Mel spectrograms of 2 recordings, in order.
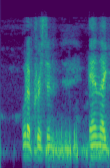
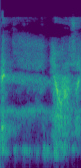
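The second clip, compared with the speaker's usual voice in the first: whispered aside, much softer; 18 dB quieter than usual. Real, not acted. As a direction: drop to a whisper for a quick aside. Aside while on the phone.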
